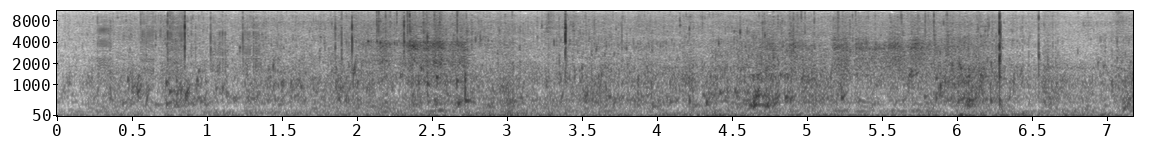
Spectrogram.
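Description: Water lapping gently, with a few faint scattered clicks.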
